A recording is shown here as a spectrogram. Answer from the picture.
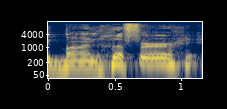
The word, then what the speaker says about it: Bonhoeffer: I indicated that I had only recently learned that the correct proper pronunciation should be Bonhoeffer.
